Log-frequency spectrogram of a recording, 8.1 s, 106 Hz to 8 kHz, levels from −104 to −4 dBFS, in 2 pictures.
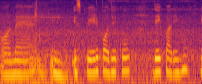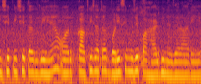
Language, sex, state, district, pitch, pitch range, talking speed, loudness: Hindi, female, Uttar Pradesh, Etah, 190 Hz, 175-205 Hz, 210 wpm, -25 LUFS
